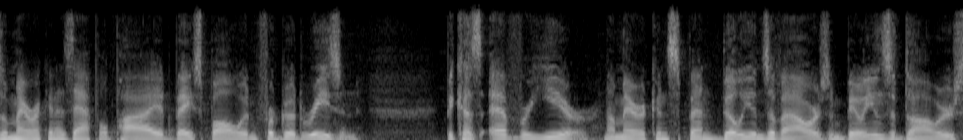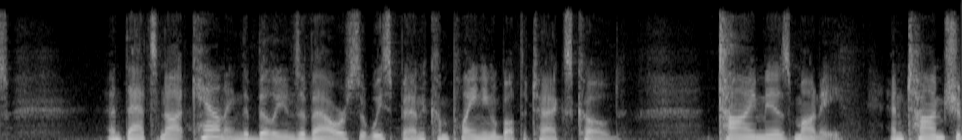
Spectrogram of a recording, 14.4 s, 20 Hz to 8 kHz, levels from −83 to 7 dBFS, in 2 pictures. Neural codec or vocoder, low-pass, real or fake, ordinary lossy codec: codec, 16 kHz, 0.5 kbps, X-Codec, HuBERT features, trained on LibriSpeech; 7.2 kHz; fake; Opus, 64 kbps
